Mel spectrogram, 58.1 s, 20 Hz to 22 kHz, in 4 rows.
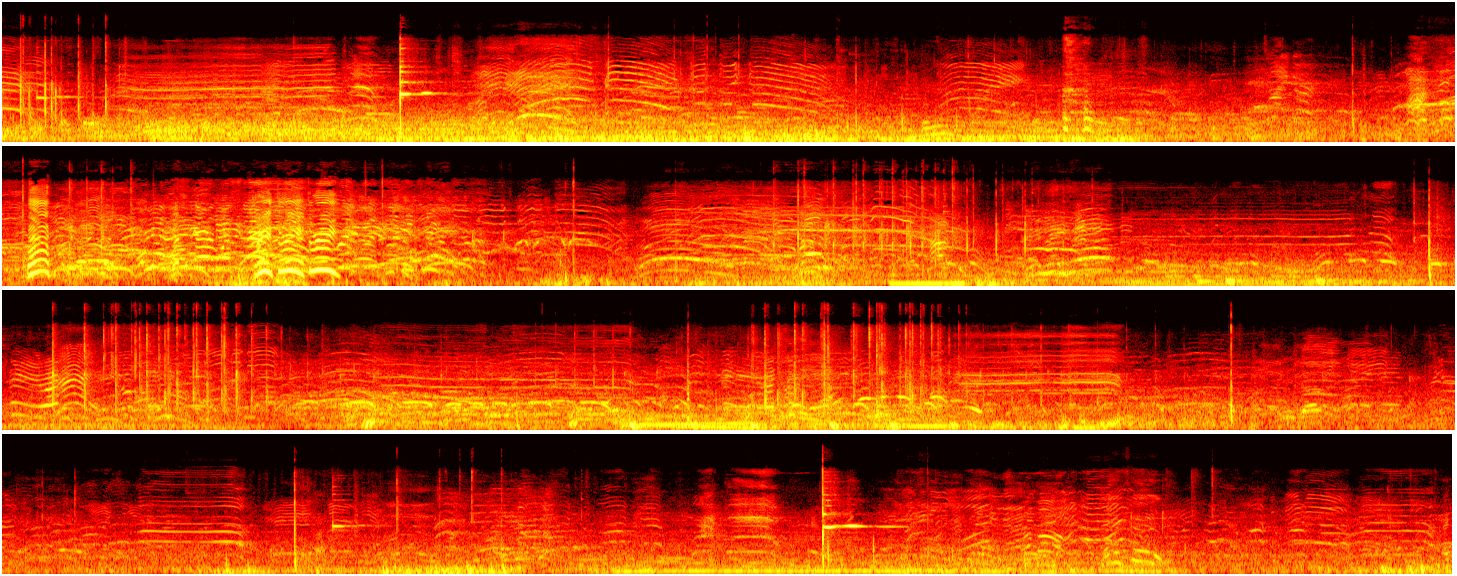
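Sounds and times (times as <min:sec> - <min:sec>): people chattering and calling out: 0:00.0 - 0:58.0.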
